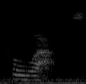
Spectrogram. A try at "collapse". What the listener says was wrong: That's the word collapse. That's the word collapse. You have to get your L sound. Collapse. Okay, that's with the C. C-L. But it's actually pronounced collapse. It's not pronounced collapse.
